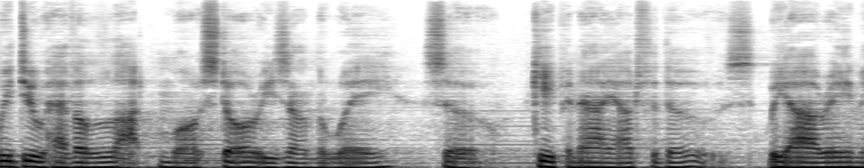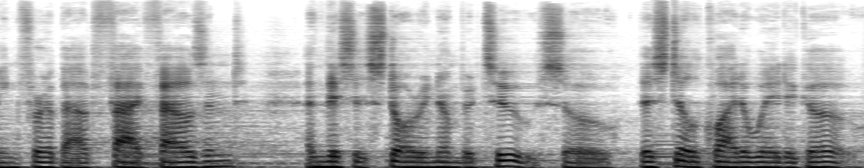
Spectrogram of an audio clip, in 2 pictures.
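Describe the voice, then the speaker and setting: With monotone, flat intonation and fairly low pitch, a man speaks at a fairly slow pace over clear background noise. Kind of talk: bedtime story. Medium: read story. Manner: calm, measured.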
